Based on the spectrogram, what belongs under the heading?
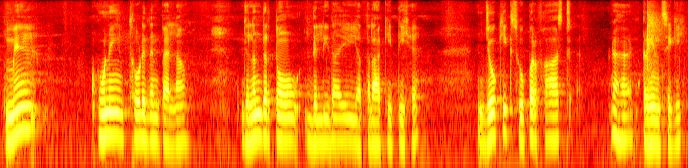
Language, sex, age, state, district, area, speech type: Punjabi, male, 30-45, Punjab, Jalandhar, urban, spontaneous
